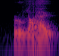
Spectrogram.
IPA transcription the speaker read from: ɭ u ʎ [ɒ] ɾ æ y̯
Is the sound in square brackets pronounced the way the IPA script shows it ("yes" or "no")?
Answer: yes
